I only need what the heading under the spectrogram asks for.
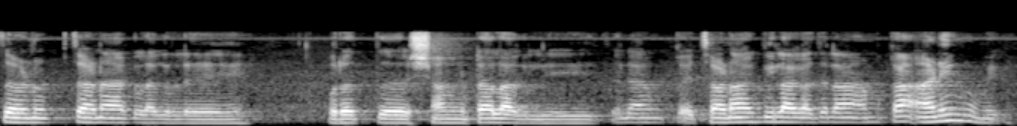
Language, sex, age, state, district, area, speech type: Goan Konkani, male, 45-60, Goa, Pernem, rural, spontaneous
